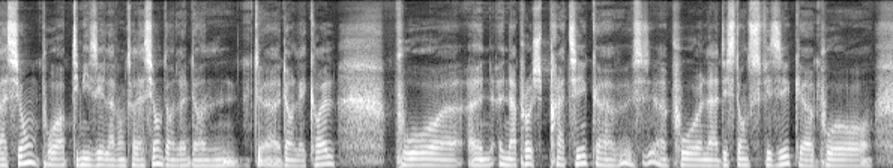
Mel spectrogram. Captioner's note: speaking French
